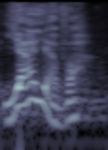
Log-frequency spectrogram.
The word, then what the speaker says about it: Yahvah: bien que c'est bien son nom qui est yayava donc voilà le nom du dieu d'Abraham il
